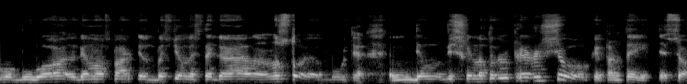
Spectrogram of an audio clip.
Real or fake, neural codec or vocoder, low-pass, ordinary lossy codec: fake; codec, 44.1 kHz, 7.8 kbps, DAC; 10.8 kHz; Opus, 64 kbps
